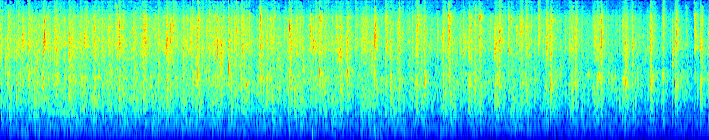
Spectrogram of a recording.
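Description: A crowd at Quail Ridge bookstore in Raleigh applauds to welcome three guests, many hands clapping in a dense, even patter that holds at a fairly loud level for several seconds without letting up.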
